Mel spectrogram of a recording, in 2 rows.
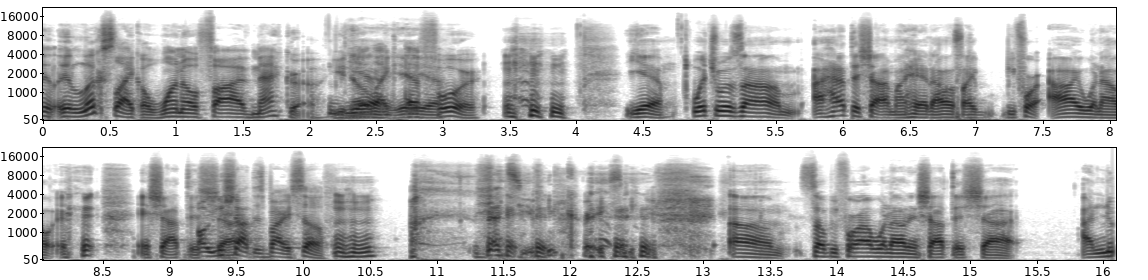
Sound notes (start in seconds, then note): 10.8 laughs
